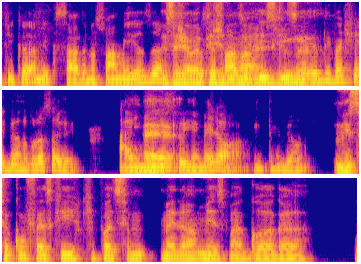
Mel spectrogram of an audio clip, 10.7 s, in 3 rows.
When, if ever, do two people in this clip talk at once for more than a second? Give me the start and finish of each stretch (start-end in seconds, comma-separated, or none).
1.6-3.2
